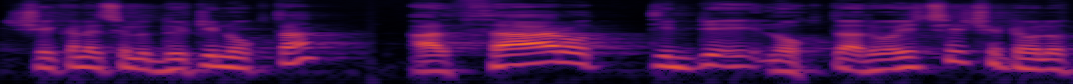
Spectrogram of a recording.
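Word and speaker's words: ثاء: ছিল 2টি নোক্তা, আর সারও 3টি নোক্তা রয়েছে, সেটা হলো তার উপরে। তাহলে 3 নোক্তাওয়ালা হরফটিকে কি বলে? সা। আবার বলুন সা। সা হরফটি বারিক মানে পাতলা করে উচ্চারণ করতে হবে।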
